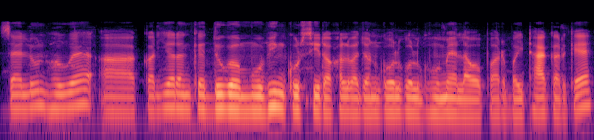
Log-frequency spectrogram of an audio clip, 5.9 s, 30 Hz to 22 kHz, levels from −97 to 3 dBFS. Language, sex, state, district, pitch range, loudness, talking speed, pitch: Bhojpuri, male, Bihar, East Champaran, 110-130 Hz, -24 LUFS, 190 wpm, 120 Hz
